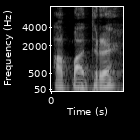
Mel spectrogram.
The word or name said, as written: Akpatre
